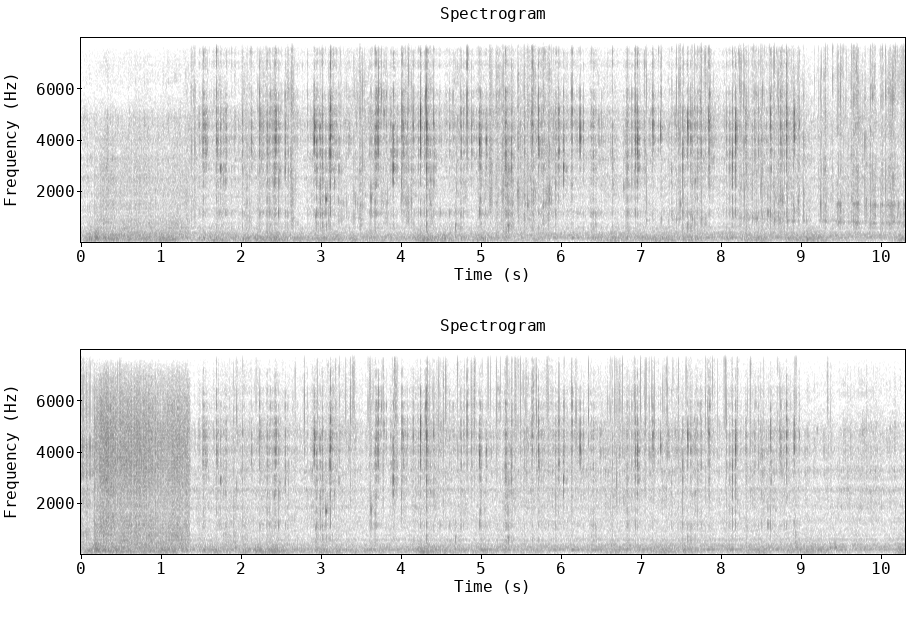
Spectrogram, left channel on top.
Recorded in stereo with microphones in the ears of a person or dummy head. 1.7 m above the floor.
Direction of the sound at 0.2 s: 55° right (ahead or behind).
